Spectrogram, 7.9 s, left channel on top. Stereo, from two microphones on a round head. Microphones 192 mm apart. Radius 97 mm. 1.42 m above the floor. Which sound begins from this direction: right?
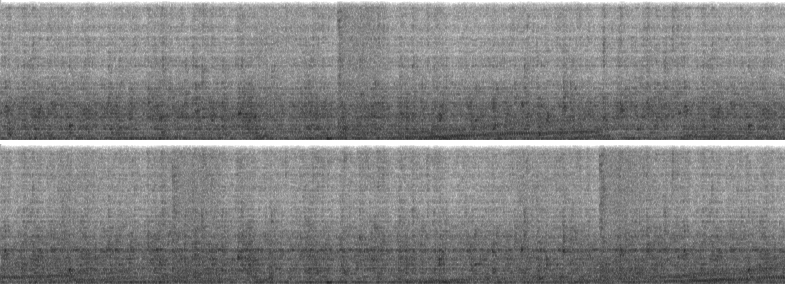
Running water, at 0.0 s.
